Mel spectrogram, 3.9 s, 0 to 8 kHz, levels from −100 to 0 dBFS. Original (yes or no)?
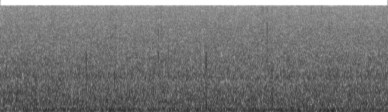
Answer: yes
